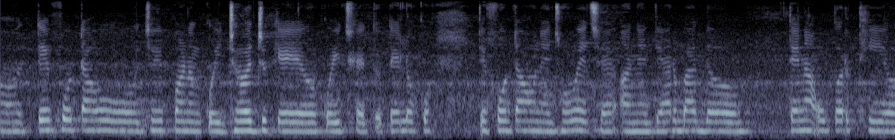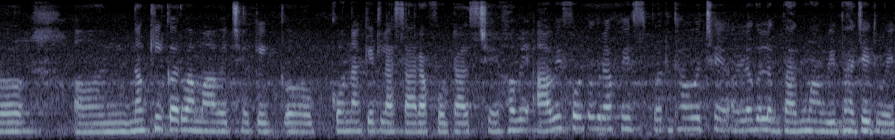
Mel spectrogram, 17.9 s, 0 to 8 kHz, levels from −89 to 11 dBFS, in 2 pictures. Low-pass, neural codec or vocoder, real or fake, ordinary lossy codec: none; none; real; none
